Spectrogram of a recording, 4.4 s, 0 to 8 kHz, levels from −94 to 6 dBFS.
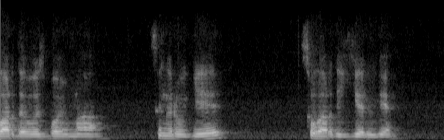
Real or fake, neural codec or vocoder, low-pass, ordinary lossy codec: real; none; 7.2 kHz; Opus, 24 kbps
